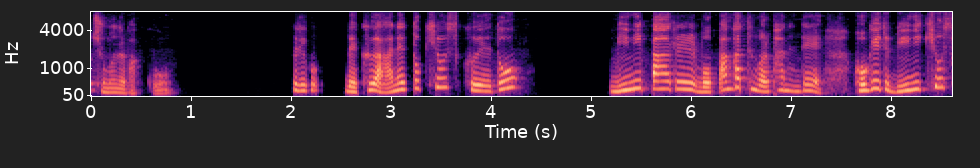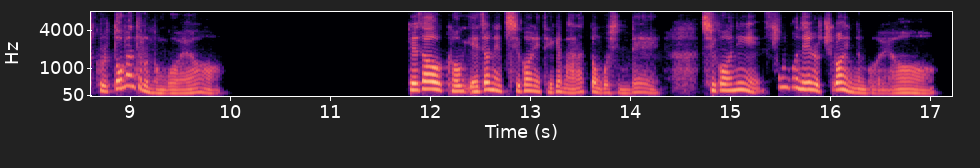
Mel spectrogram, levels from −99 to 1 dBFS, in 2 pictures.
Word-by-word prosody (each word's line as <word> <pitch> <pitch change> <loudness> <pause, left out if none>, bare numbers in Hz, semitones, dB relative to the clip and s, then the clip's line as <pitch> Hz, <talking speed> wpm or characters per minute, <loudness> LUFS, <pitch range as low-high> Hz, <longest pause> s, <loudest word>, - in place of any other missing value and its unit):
주문을 150 - -6
받고 - - -14 1.1
그리고 220 0 -1 0.2
네. 175 -3 +3
그 230 +8 +4
안에 235 +4 +3
또 290 +2 -4
키오스크에도 285 - +1 0.8
미니 225 +11 +3
바를 265 -3 +4
뭐 165 -1 +3
빵 250 - +2
같은 320 -4 +1
걸 180 -4 +2
파는데 210 -1 -3 0.3
거기에도 245 +4 +4
미니 220 +9 +2
키오스크를 295 - -4
또 285 - +3
만들어 360 - -2
놓은 125 -4 -8
거예요. 120 +2 -9 1.8
그래서 255 +1 +6
거기 190 -4 -2
예전에 220 +5 +2
직원이 195 +1 -2
되게 160 +2 -6
많았던 155 +3 -6
곳인데 130 0 -10 0.4
직원이 225 +2 -1
1/3 310 -2 -1
로 215 - +1
줄어 240 +6 +2
있는 145 - -4
거예요. 120 0 -8
210 Hz, 280 characters per minute, -21 LUFS, 155-250 Hz, 1.8 s, 그래서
